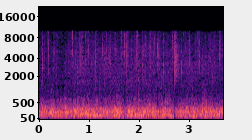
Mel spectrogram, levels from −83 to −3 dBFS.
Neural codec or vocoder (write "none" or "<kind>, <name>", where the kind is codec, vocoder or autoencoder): none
